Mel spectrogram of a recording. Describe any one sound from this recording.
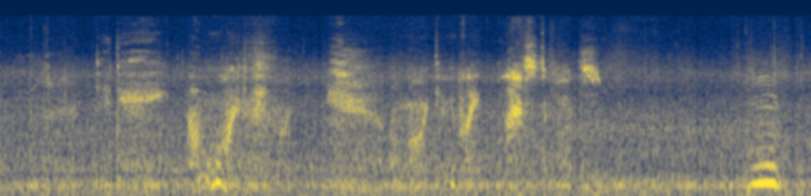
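A young woman speaks excitedly close by.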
